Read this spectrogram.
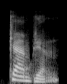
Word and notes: campion: Indian

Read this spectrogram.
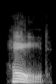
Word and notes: hade: American English

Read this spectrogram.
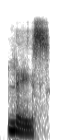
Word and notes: lase: Indian

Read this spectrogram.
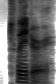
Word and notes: twitter: American English

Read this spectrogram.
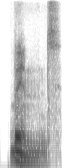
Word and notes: bint: British English

